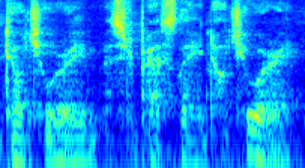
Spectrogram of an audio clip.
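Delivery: soft, unvoiced reassurance; whisper. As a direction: whisper comfort to a grieving father. Comforting the grieving father.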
